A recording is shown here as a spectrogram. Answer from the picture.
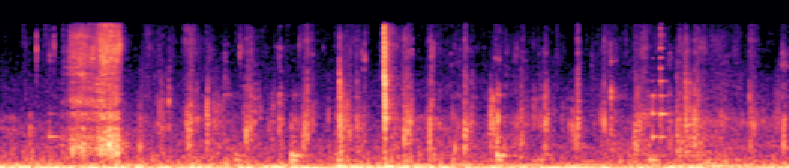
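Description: Close-up chewing of a mouthful of napa cabbage kimchi with rice: a steady run of small wet crunches and clicks. A couple of sharper clicks about three seconds in come from a metal spoon against a glass bowl as more rice is mixed.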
